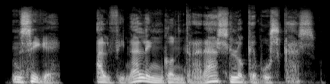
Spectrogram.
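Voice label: Spanish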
